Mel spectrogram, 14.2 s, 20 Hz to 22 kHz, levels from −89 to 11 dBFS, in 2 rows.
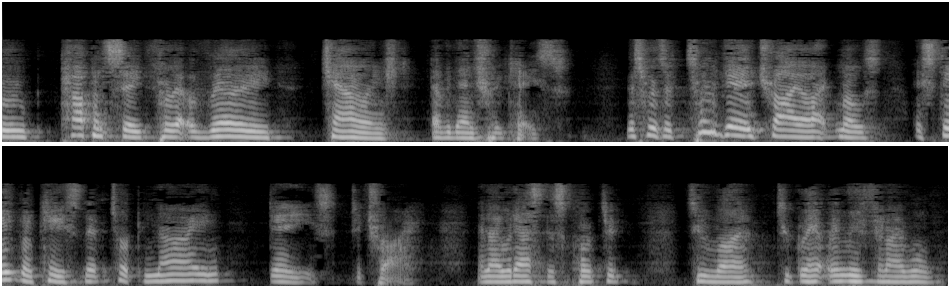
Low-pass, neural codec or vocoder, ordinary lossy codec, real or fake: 7.2 kHz; codec, 24 kHz, 1 kbps, SNAC; MP3, 32 kbps; fake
